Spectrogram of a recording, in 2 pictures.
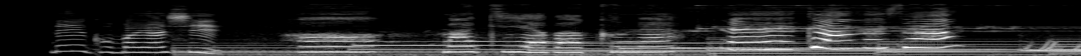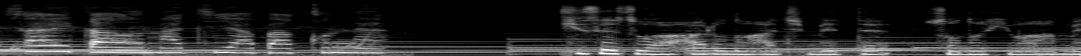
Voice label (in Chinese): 日配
